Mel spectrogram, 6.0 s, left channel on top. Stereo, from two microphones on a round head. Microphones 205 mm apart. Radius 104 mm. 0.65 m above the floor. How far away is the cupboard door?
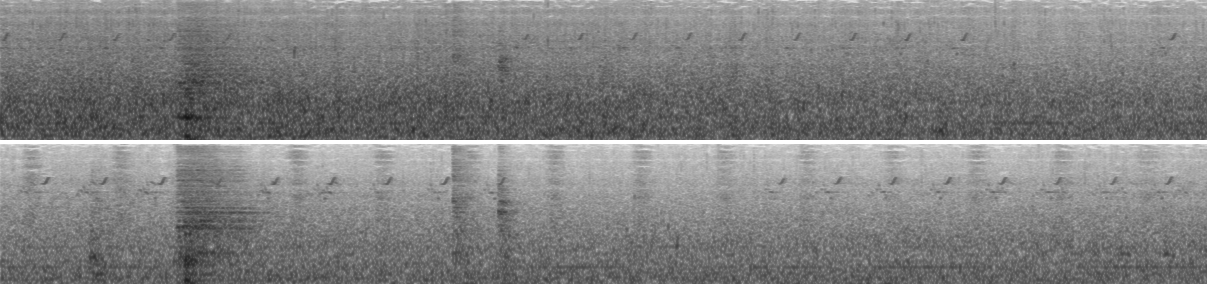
About 1.6 m.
